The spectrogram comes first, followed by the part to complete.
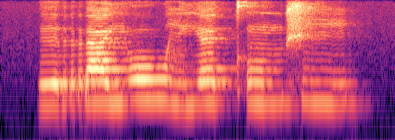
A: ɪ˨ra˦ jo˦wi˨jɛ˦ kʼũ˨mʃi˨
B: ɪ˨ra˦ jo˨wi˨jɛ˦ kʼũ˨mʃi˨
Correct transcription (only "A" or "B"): A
